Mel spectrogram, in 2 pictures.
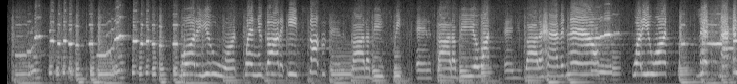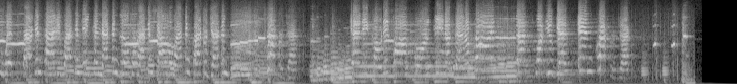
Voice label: TV Commercials - Cracker Jacks (Candy Coated Popcorn, Peanuts & a Prize)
